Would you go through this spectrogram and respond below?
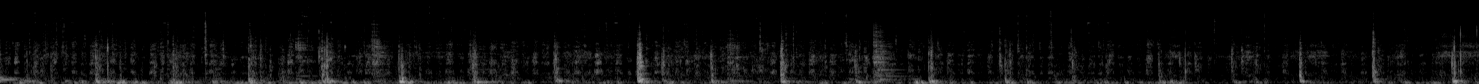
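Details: Steady, rapid huffing breaths, about eighty a minute, from yellow Labrador Retriever Mulan tackling the stairs of the Quarry Rock hike in Vancouver, with footsteps and trail noise underneath.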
